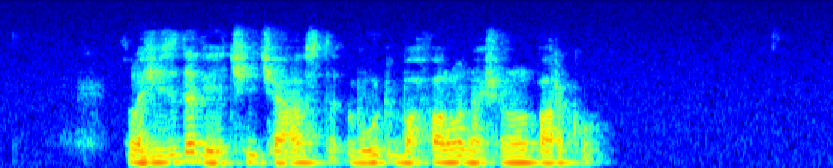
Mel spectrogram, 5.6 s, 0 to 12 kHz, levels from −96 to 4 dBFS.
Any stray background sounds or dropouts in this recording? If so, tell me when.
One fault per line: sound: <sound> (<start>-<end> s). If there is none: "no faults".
no faults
